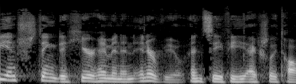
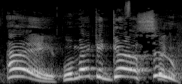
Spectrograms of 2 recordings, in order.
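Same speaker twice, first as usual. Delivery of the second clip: much higher actor impression; Christopher Walken; slower than usual. Asked to redo the punchline, high-pitched impression. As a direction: belt the punchline in a celebrity voice. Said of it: "say it with a Christopher Walken accent".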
